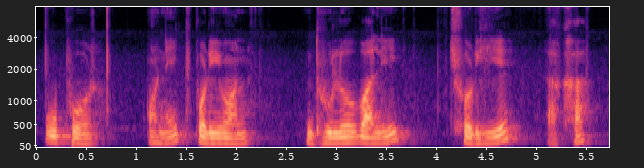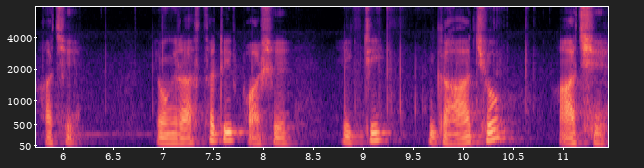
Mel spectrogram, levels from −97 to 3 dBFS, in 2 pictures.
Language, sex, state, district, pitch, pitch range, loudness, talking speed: Bengali, male, West Bengal, Jalpaiguri, 115 Hz, 105-130 Hz, -22 LUFS, 70 wpm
